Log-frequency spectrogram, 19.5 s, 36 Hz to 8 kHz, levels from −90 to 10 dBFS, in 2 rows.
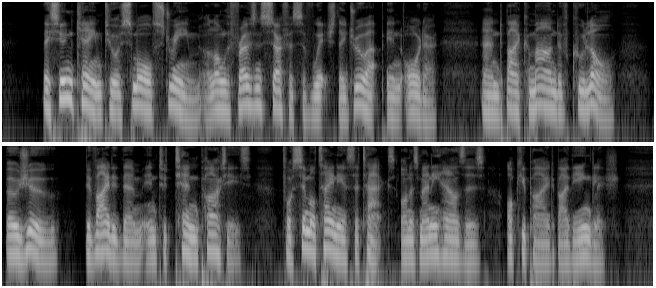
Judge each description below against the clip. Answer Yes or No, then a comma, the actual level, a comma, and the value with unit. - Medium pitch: No, low, 115 Hz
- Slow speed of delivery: Yes, slow, 125 wpm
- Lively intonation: No, average, 3.9 semitones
